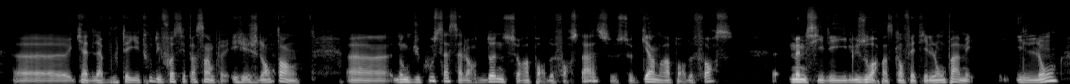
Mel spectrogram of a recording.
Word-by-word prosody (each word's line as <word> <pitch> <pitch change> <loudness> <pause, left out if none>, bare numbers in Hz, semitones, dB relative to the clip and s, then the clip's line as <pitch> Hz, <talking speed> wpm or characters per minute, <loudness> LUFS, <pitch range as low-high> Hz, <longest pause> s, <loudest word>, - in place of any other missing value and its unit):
heu, 85 +1 -2
qui 100 - +1
a - - +3
de 90 - -7
la 90 - +1
bouteille 105 +1 -2
et - - -4
tout, 155 - -7
des 115 - 0
fois 125 +4 0
c'est 125 - -6
pas 110 - -3
simple 100 -10 -1
et 110 -2 -2
je 100 - -5
l'entends, 105 -3 +2 0.5
heu. 90 -3 -1
Donc 110 -1 +3
du 105 - -4
coup, 140 - -3
ça 145 -2 -1
ça 105 - -3
leur 90 -2 -4
donne 125 +5 +4
ce 110 - -5
rapport 95 -1 -4
de - - -5
force-là, - - -2
ce - - -7
ce - - -9
gain 115 +8 +4
de 100 - -1
rapport 90 -1 -3
de - - -6
force, - - -3 0.4
heu, - - -6
même 110 -1 +9
s'il 95 -3 -1
est 95 - +2
illusoire 105 +4 +3
parce 85 +3 -3
qu'en 90 - 0
fait 95 - -3
ils 95 - +2
l'ont 100 +2 +4
pas, 105 - +2
mais 95 - -1 0.4
ils 100 -2 -1
l'ont, 170 +2 +6
100 Hz, 275 wpm, -26 LUFS, 90-110 Hz, 0.5 s, même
